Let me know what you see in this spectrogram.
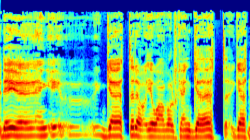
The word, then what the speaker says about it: Goethe: Nej, nej, det uttalas Goethe.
